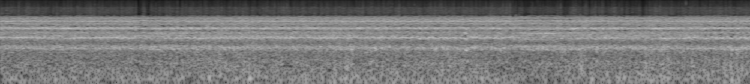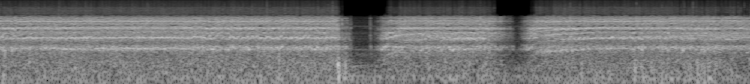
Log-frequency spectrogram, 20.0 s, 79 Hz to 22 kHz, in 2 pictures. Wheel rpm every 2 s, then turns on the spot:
230, 230, 230, 220, 230, 210, 210, 150, 140, 220.
none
